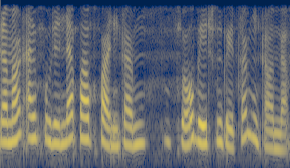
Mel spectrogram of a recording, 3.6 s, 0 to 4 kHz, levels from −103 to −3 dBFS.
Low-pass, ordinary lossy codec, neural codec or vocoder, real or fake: 3.6 kHz; none; autoencoder, 44.1 kHz, a latent of 192 numbers a frame, MeloTTS; fake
